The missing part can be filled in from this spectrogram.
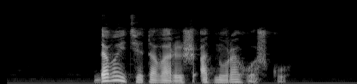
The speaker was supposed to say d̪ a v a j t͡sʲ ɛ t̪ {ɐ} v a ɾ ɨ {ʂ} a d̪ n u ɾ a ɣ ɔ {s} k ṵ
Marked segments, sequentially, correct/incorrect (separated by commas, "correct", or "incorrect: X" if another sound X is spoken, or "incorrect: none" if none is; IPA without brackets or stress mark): incorrect: a, correct, incorrect: ʂ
